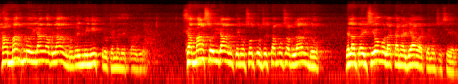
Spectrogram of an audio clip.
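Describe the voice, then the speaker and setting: A man's high voice with lively intonation at a fairly slow pace, audible room echo and noticeable background noise. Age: 30s. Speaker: pastor. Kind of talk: sermon.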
